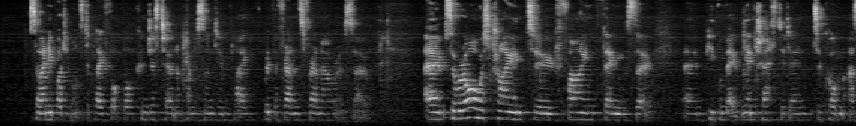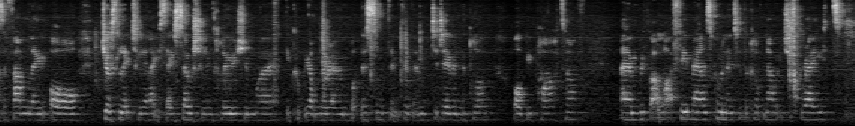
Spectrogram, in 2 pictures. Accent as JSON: {"language": "English", "town": "Widnes", "region": "North West England", "country": "United Kingdom", "tie": "born or raised there", "also_born_or_lived": "Liverpool", "said": "fundamentally, I was born in Liverpool, so it was always football. But, you know, when we moved to Widnes, especially in the 70s, it was all rugby."}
